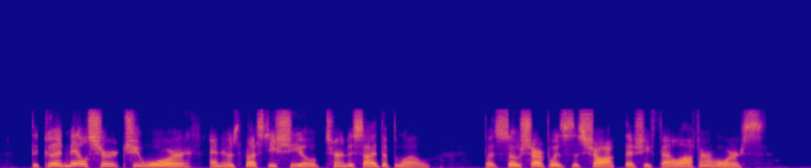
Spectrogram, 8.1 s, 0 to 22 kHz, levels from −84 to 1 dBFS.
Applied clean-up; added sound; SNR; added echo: neural diffusion model UNIVERSE++.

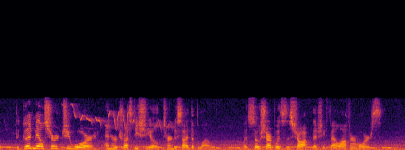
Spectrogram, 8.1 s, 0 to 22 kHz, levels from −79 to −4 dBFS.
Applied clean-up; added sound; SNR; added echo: none; Bird; 8 dB; none.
